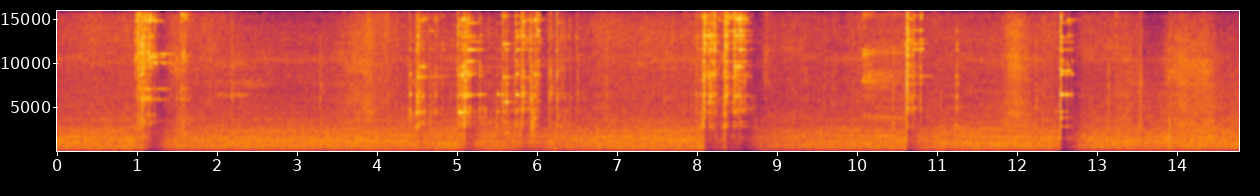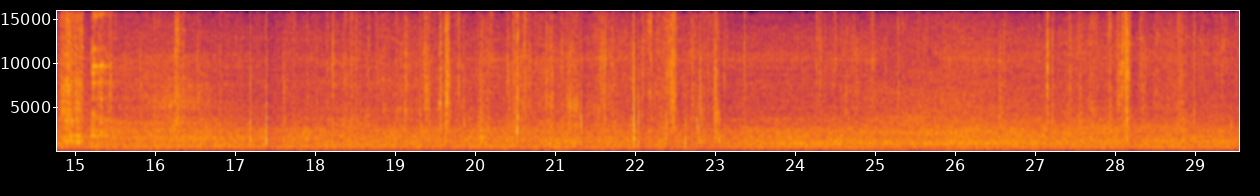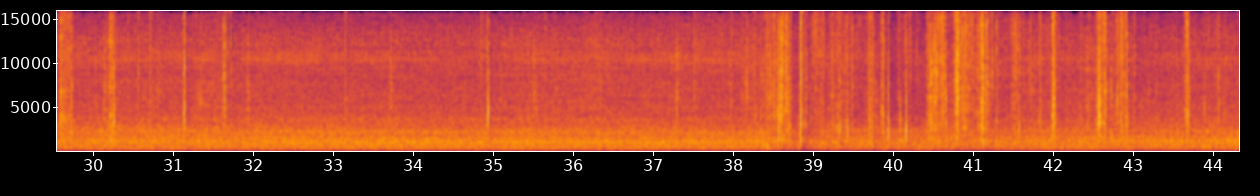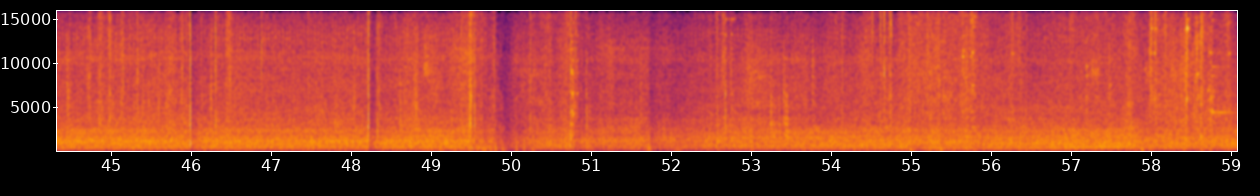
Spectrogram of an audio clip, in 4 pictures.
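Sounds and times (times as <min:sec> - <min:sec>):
steady background noise: 0:00.0 - 0:59.0
metal hex keys clicking: 0:01.0 - 0:01.7, 0:04.4 - 0:06.5, 0:08.0 - 0:08.8, 0:12.6 - 0:12.8
plastic bag rustling: 0:38.2 - 0:46.7.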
